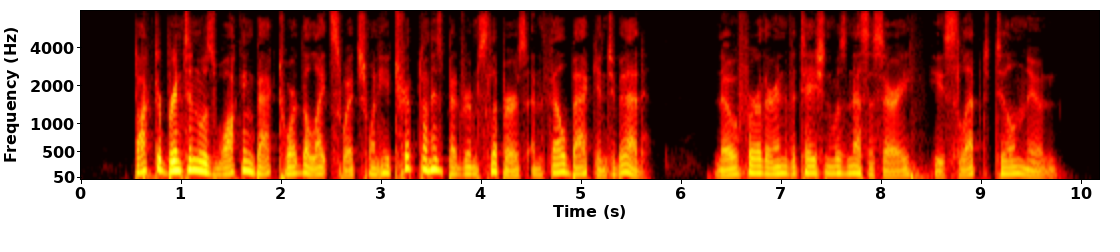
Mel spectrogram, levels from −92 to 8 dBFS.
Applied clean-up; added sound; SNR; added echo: none; Bass drum; 17 dB; none.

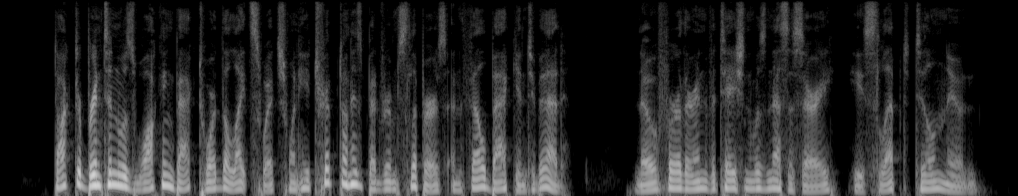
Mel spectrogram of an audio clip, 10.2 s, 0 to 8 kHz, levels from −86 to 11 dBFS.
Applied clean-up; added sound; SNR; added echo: none; none; none; none.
